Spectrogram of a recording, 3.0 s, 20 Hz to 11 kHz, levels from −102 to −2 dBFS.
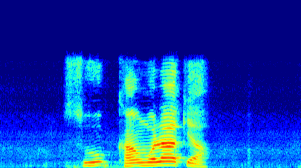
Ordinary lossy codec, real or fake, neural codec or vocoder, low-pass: Opus, 64 kbps; fake; codec, 16 kHz, 0.9 kbps, LongCat-Audio-Codec; 7.2 kHz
